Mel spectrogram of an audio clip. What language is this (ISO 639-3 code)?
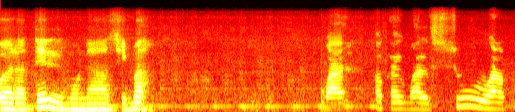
eng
